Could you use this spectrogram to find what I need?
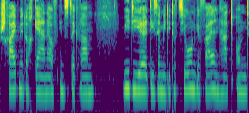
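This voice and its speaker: In a gentle, soothing tone, a woman speaks fairly slowly at a medium pitch, somewhat breathy and monotone with flat intonation. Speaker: meditation guide. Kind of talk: guided meditation. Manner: slow, soothing, calm; gentle, hushed with long pauses.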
